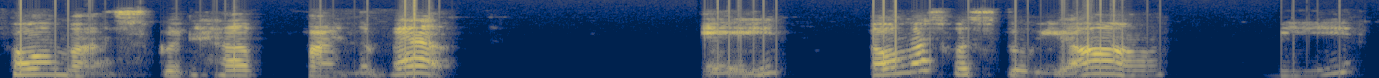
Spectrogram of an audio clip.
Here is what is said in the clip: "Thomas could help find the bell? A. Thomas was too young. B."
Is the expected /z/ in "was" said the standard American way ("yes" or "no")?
no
